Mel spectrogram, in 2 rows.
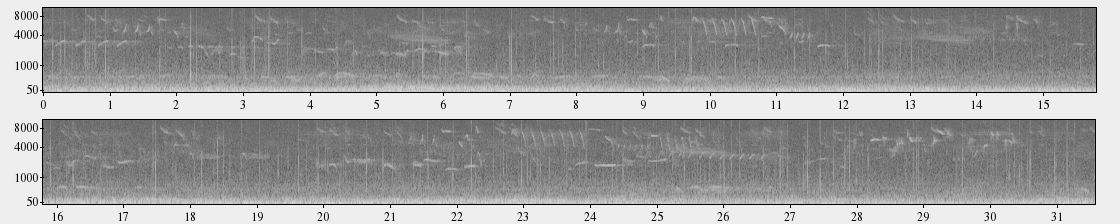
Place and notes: Bridge Villa Camping, Crowmarsh Gifford, Wallingford, Oxfordshire, UK - Dozing and waking in the tent near the A4074
Made this recording in 2010 when I was doing a lot of exploratory walks around the A4074 road, trying to get closer to the landscape which I am often separated from by my car when I am driving on the road there. I did the walk in two parts, starting in Reading, and taking the footpaths around the A road as it is far too dangerous to walk directly on the road the whole way. I camped overnight in Wallingford on the night of the first day of walking, then met Mark early on, and walked the rest of the way into Oxford. I set up my recorder in the tent before I went to sleep, ready to record the early morning birds. Woke up, put it on, then fell back asleep. In this recording I am dozing with the birds and there is an aeroplane, a little light rain, and some tiny snoring. It was close to 8am if I remember rightly. Just recorded with EDIROL R-09 and its onboard microphones. I kept in the part at the end where I wake up and turn off the recorder!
